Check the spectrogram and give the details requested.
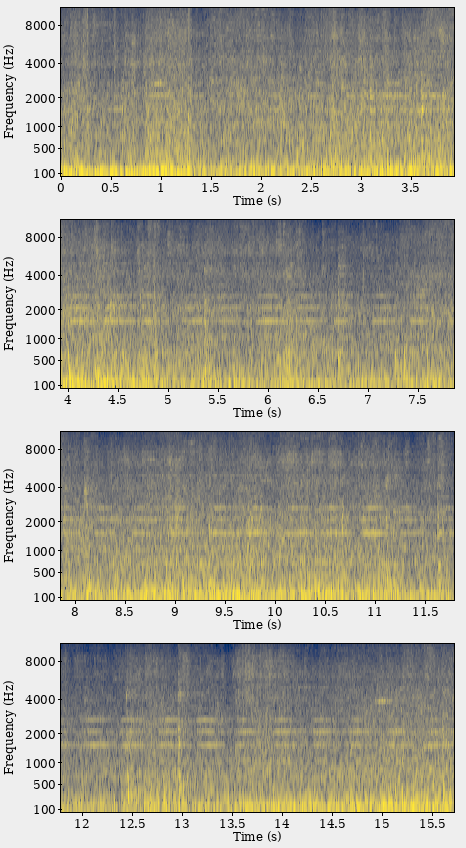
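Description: Freight train cars (covered hoppers and tank cars) rolling past close by, a steady loud rumble and clatter of steel wheels on the rails, with faint steady high ringing tones over it.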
